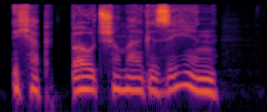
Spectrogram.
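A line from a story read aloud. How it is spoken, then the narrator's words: Slow speech. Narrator (German): sagte er langsam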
